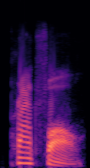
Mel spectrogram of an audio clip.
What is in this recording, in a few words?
"pratfall", American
